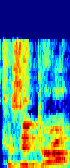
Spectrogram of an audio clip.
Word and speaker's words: Kazindra: Kazindra.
